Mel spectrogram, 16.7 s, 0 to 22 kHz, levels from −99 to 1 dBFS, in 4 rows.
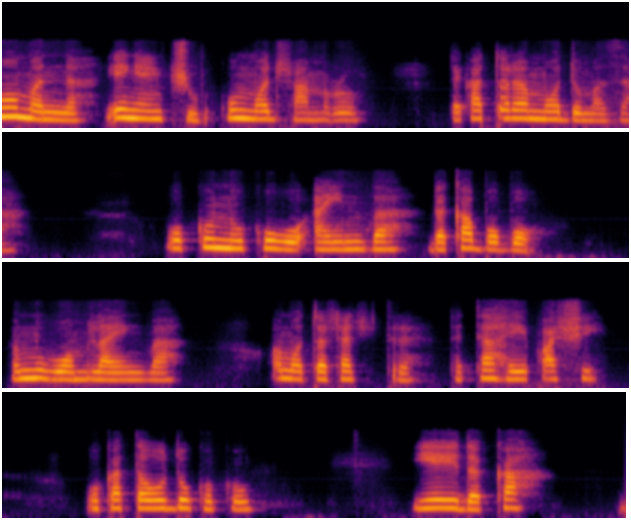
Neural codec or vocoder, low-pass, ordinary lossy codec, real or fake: codec, 16 kHz, 0.5 kbps, X-Codec, HuBERT features, trained on LibriSpeech; 7.2 kHz; Opus, 64 kbps; fake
